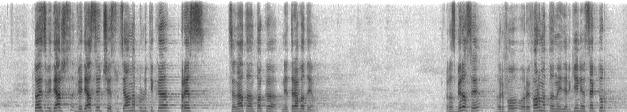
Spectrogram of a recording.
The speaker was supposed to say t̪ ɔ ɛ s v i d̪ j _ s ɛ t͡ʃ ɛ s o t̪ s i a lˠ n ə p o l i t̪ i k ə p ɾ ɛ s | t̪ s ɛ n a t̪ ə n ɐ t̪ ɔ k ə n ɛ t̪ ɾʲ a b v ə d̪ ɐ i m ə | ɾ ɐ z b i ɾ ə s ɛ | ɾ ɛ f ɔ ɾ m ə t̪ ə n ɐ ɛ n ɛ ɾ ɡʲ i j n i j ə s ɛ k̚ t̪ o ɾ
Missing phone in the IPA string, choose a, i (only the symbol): a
